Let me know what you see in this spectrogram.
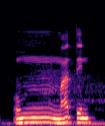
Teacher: تا دو زیر تن امتن. میم مشدد ہے اس وجہ سے گنہ ہوگا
